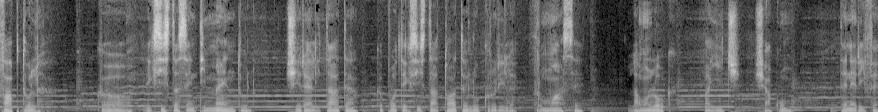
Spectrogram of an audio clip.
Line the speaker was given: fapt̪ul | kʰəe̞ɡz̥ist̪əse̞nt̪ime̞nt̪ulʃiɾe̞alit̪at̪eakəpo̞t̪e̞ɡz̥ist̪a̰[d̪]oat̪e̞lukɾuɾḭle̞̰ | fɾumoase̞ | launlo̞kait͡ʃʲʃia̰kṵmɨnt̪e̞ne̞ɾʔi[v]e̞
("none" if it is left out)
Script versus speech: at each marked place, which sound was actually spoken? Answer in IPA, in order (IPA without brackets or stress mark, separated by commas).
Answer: t̪, f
